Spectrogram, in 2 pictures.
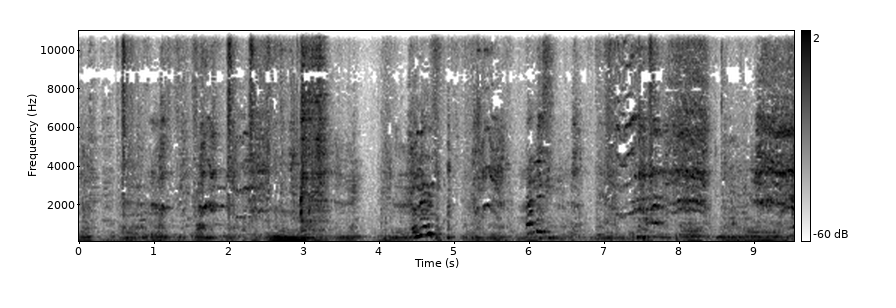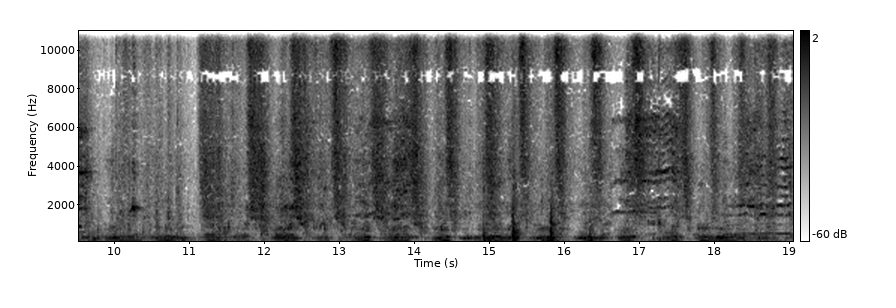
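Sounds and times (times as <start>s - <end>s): pigs grunting: 0.0s - 19.0s
pigs chomping: 7.2s - 19.0s.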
